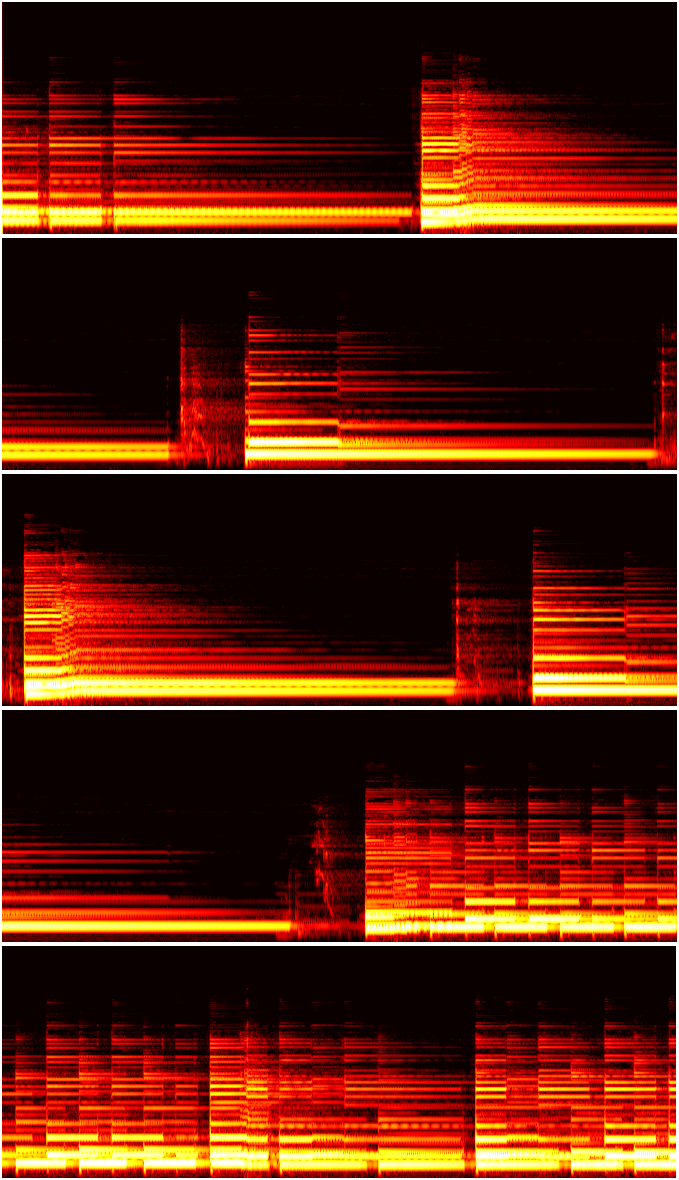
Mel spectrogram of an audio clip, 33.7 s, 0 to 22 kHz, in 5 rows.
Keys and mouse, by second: 1.2 alt+middle click, 1.9 alt+w, 3.0 middle click, 3.5 1, 12.2 r, 16.9 alt+w, 17.5 middle click, 18.1 middle click, 22.4 alt+w, 23.1 middle click, 24.6 alt+w, 25.5 alt+middle click.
